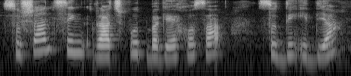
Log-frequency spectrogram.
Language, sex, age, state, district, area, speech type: Kannada, female, 45-60, Karnataka, Mysore, rural, read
